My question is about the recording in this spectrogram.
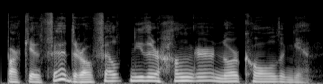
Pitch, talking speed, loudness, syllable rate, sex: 140 Hz, 130 wpm, -17 LUFS, 4.4 syllables/s, male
